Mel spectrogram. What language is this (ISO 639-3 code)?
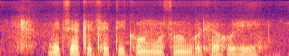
hne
